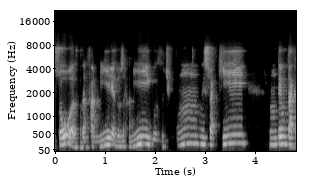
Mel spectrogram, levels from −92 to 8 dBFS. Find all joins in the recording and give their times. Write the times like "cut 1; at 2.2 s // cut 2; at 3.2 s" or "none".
none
